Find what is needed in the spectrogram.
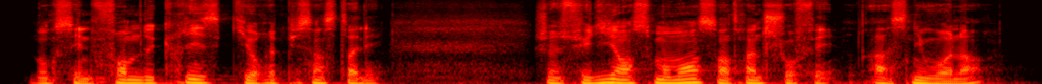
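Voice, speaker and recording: A man speaks with fairly even intonation and a somewhat breathy voice. The background is quiet. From France, Paris region (Yvelines, 78); Paris region, France. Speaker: textile entrepreneur and anthropologist; podcast guest. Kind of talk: interview storytelling. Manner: hesitant, many fillers. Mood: personal, reflective storytelling. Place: studio. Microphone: studio mic.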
